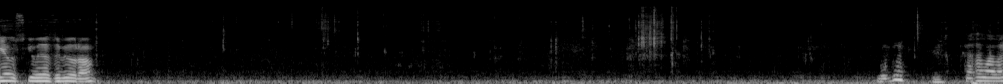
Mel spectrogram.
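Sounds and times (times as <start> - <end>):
crunch of crisp food: 0.9 - 7.4
person chewing food: 1.0 - 9.7.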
